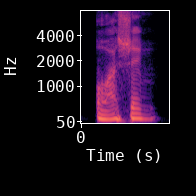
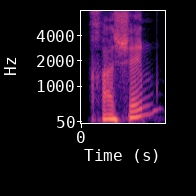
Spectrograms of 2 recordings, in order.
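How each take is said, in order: First: HASHEM with no H, "a-SHEM"; silent H. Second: HASHEM opening on a soft Spanish J, "ja-SHEM"; soft J sound. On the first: Teacher giving the other way to say Hashem, silent H. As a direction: start "Hashem" straight on the open A. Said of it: "algunos no la pronuncian". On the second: Teacher showing how some pronounce the hey in Hashem, soft J. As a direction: give the H of "Hashem" a gentle throat friction. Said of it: "una J suave". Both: Shown as a demonstration.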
